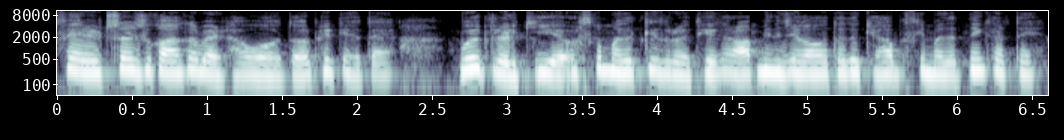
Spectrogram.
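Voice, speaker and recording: Young woman narrator, fairly high and mellow, recaps a drama episode with steady storytelling. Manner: steady storytelling recap, quoting characters in her own voice.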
